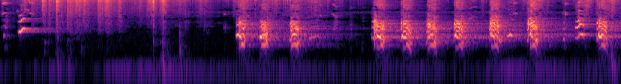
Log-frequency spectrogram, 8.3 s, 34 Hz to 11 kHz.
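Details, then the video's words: Five-month-old squirrel dog named Ranger barking with a squirrel treed, sharp harmonic yelping barks in quick bursts, a brief pause then a steady run of about eight barks, some faint rustling between. "5 month old lakebottoms Ranger treed with the squirrel"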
